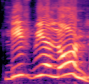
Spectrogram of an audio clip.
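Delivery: loud, drawn-out cry; shouted dismissal. Acted. Daughter shouting at mother and doctor to leave, slow loud cry. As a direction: send them away in a fury. Daughter drives them away.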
